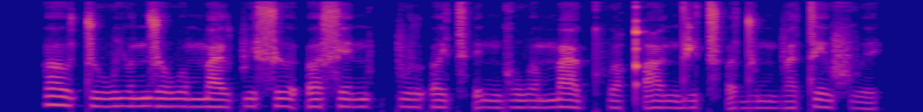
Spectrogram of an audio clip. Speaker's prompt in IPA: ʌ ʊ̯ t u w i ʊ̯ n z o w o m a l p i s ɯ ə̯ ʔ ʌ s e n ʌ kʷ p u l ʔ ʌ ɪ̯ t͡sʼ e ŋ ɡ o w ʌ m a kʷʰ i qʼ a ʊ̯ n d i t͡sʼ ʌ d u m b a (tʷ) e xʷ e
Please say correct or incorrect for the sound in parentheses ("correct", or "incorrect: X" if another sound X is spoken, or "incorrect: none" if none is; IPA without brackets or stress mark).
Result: incorrect: t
